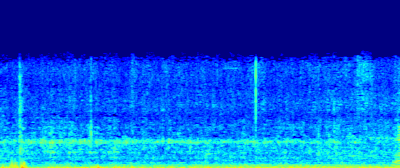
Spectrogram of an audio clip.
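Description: Old pickup truck engine running steadily, a low even rumble, with wind buffeting the microphone.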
